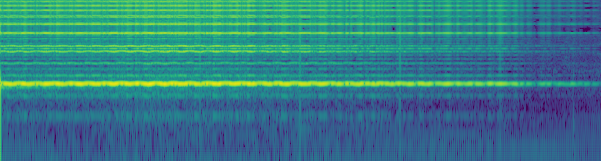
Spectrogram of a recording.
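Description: Background music: one long held high flute note with a slight waver, fading away near the end.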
